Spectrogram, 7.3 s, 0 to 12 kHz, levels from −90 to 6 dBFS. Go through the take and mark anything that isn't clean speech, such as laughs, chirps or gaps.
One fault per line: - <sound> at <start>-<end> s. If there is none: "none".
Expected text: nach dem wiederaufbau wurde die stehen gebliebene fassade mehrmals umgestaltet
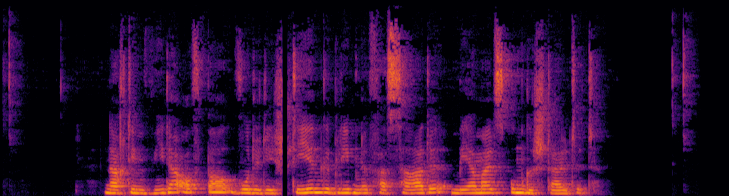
- dropout at 2.8-2.9 s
